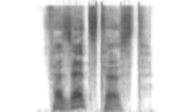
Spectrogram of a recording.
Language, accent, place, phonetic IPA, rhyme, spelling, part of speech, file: German, Germany, Berlin, [fɛɐ̯ˈzɛt͡stəst], -ɛt͡stəst, versetztest, verb, De-versetztest.ogg
- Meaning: inflection of versetzen: 1. second-person singular preterite 2. second-person singular subjunctive II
